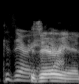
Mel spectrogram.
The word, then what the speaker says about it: Kazarian: Kazarian.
